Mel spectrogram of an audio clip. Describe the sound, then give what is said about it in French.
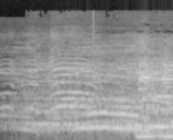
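An angry crowd of citizens greets the mayor at a Mascouche town council meeting with a sustained, loud chorus of booing and jeering voices that swells slightly toward the end. “Ce que vous entendez là, c'est l'accueil que les citoyens de Mascouche ont réservé hier soir au maire Richard Marcotte lors de l'Assemblée du conseil municipal.”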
